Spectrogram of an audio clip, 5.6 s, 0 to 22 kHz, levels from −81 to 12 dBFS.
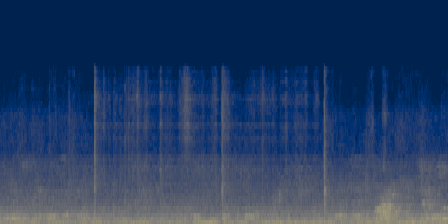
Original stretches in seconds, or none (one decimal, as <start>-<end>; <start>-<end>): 0.0-1.1; 4.0-5.6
